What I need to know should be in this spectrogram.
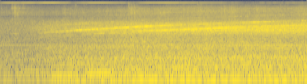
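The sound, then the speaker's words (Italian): Helicopter engines start up ahead of a presidential flight. A steady, loud roar runs underneath a thin turbine whine that climbs slowly in pitch, continuous throughout, with no voices. “il passo svelto si dirige verso l'elicottero. Il pilota, vedendolo avvicinare, fa un grande respiro profondo e accende i motori.”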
